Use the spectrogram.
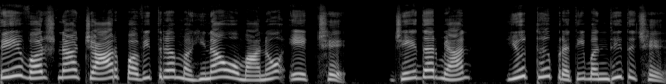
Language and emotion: Gujarati, neutral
